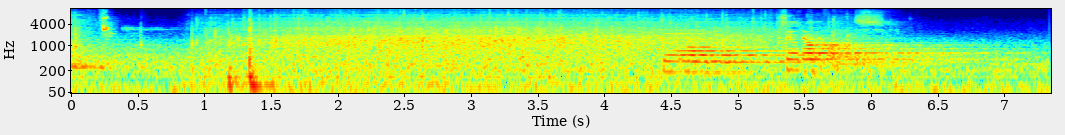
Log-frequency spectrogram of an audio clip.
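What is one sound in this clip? A large crowd cheers and applauds in a big arena.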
